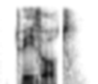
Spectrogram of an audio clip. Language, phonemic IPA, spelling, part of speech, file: Dutch, /ˈtwevɑut/, tweevoud, noun / adjective, Nl-tweevoud.ogg
- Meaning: 1. double, twofold 2. dual (number)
